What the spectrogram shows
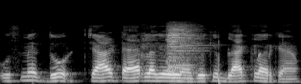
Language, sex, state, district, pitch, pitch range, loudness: Hindi, male, Jharkhand, Garhwa, 155 Hz, 145-165 Hz, -14 LUFS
